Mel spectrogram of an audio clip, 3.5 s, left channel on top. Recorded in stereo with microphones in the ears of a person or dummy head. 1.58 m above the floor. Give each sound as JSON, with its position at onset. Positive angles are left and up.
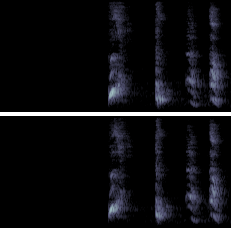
{"t": 1.6, "sound": "a shout", "side_deg": 10, "distance_m": 0.6}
